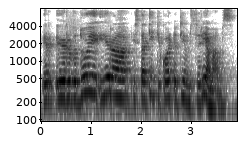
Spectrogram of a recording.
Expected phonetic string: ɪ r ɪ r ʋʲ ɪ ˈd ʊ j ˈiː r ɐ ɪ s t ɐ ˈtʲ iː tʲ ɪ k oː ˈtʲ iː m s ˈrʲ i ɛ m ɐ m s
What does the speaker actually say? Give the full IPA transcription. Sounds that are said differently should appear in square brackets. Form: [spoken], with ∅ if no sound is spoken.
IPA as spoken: ɪ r ɪ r ʋʲ ɪ ˈd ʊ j ˈiː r ɐ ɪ s t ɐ ˈtʲ iː tʲ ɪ k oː ˈtʲ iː m s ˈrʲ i ɛ m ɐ m s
